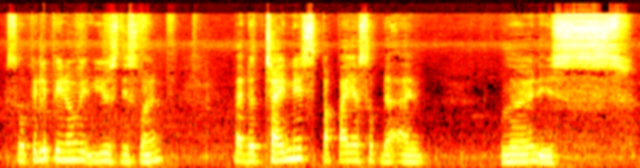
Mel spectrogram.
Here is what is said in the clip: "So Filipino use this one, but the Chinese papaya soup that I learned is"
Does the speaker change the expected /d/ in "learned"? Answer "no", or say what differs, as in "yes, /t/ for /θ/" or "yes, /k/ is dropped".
yes, /d/ is dropped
